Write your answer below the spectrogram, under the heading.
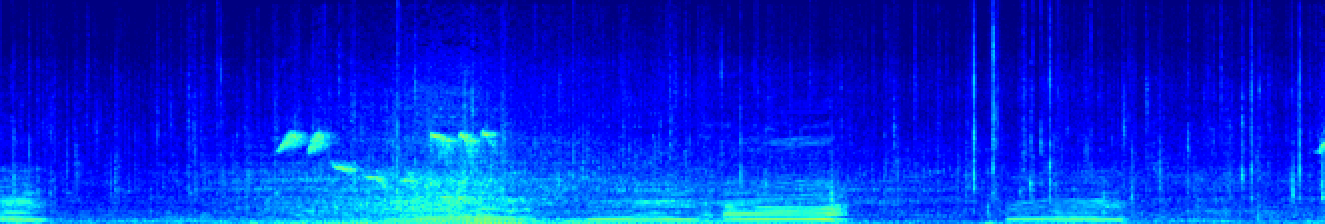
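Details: Herd of dozens of tame cows moving along a quiet country road in green surroundings; a noisy, rumbling start, then several bellowing moos in the second half over steady background noise, with faint bird chirps.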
